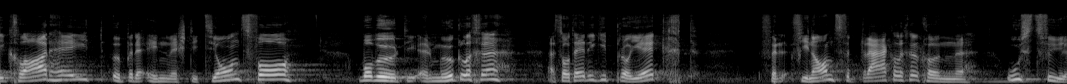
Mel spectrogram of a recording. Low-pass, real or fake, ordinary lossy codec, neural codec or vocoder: 10.8 kHz; real; none; none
